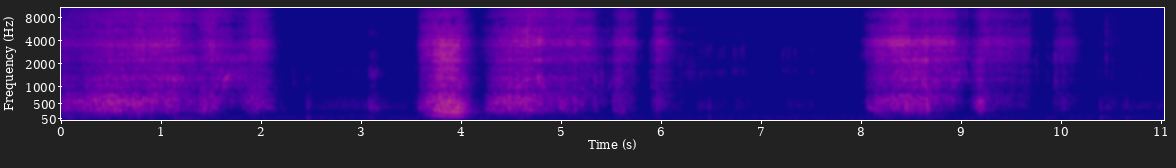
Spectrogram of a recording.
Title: cold sneezes and blows at day 2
